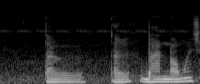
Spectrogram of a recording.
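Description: A man's voice reading aloud in Khmer, in a few drawn-out syllables held on a fairly level pitch, over a faint steady high trill that runs throughout.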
